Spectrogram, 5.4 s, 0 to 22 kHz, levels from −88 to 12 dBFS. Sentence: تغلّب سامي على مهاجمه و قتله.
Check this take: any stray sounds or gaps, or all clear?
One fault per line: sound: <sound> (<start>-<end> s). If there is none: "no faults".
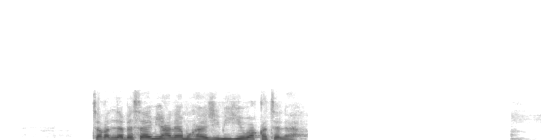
no faults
